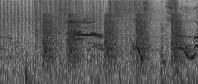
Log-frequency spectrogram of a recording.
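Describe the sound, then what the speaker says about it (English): Rapid bursts of gunfire blast close and loud in quick overlapping volleys, with crashing impacts and whistling, rising tones over a constant dense roar. "You sure that's a toy gun?"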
